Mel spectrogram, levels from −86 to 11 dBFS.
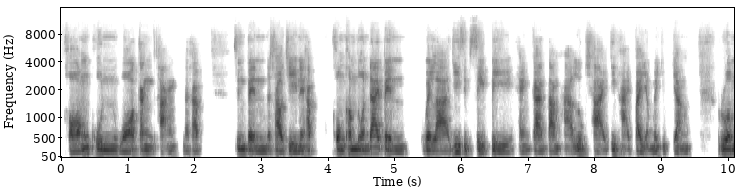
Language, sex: Thai, male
